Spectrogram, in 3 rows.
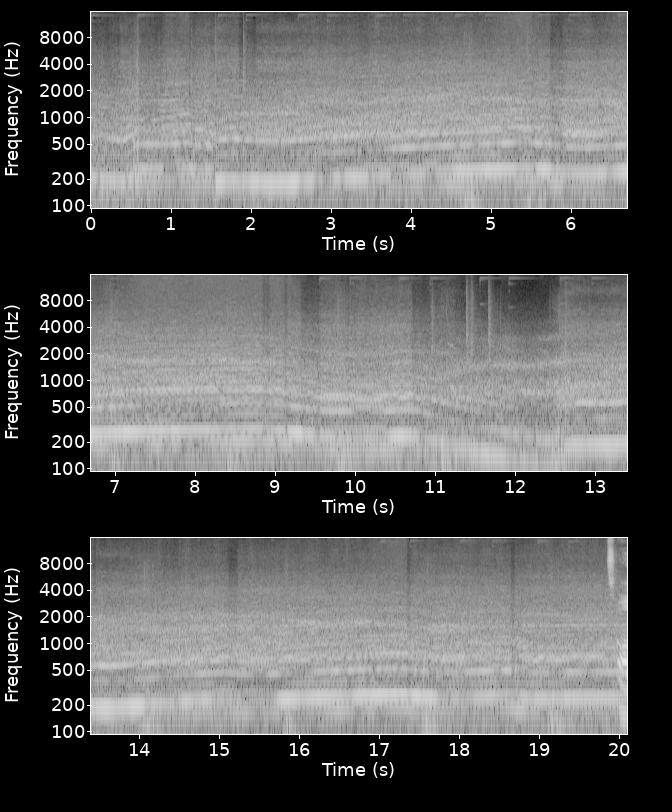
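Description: A race car on fresh tires in Gran Turismo 7 holds a steady, high engine drone that rises and falls with throttle and gear changes, dipping and climbing again midway, with faint tire noise and no voices.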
